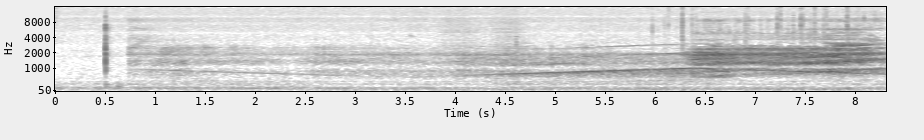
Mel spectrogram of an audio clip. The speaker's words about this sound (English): Sirens blaring there as deadly violence is escalating in the Middle East again, and rockets and missiles are lighting up the night skies in Israel.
